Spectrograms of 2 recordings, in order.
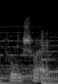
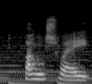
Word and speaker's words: Feng Shui: Now, there are different ways of even pronouncing Feng Shui. There's Feng Shui, Feng Shway, Fung Soy, Fung Shway, uh and when people can't remember how to say it properly, I say it's like Fung Shway is uh an easy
